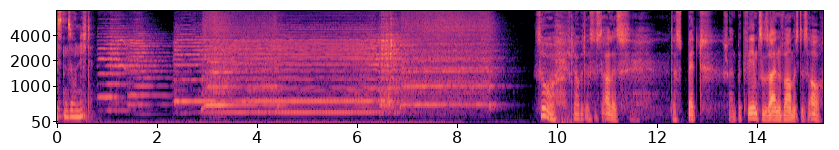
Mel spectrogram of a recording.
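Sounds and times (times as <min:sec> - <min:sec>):
speech: 0:00.0 - 0:00.8, 0:09.6 - 0:11.7, 0:12.3 - 0:15.3
steam train whistle at a railway station: 0:00.8 - 0:09.3.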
